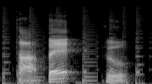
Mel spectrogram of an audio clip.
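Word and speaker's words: 食べる: And so, careful that the accent, when in its dictionary form, is taberu.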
